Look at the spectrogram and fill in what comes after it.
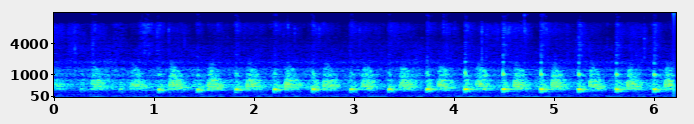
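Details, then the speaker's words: Fetal heartbeat at 17 weeks pregnant (boy), handheld fetal Doppler at prenatal appointment, heard for first time: rapid regular whooshing about 155 beats a minute; normal fetal heart rate. "And then the most amazing thing, she used a little fetal Doppler and I got to hear baby's heartbeat for the very first time."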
